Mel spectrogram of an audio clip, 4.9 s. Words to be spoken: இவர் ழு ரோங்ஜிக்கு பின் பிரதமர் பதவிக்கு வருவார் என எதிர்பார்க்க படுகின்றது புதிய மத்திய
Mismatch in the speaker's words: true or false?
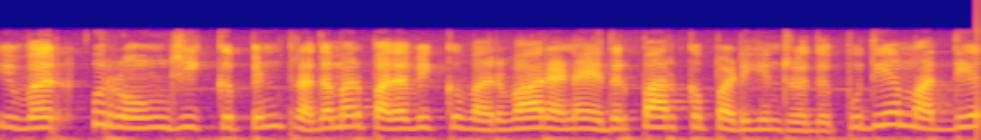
true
